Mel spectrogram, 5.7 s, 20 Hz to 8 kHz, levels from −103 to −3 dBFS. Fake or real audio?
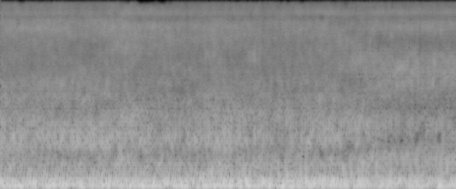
fake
